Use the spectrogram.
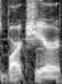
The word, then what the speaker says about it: Berkshire: a uh pronunciation key so you said sheer right sheer like yeah I said Burke not bark bark sheer so it's bark sheer but it's spelled Berkshire okay you get my drift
